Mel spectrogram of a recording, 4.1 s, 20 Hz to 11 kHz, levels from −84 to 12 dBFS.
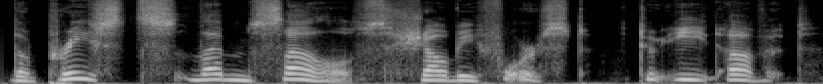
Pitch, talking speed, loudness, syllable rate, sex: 185 Hz, 145 wpm, -17 LUFS, 3.5 syllables/s, male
